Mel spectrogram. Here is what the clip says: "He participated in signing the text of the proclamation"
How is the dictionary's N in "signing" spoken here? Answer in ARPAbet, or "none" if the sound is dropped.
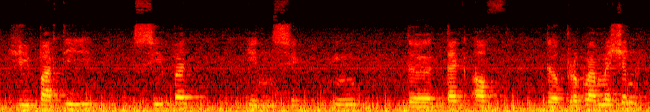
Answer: none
